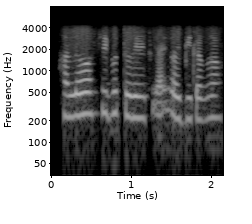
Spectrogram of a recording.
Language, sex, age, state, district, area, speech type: Manipuri, female, 45-60, Manipur, Churachandpur, urban, conversation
